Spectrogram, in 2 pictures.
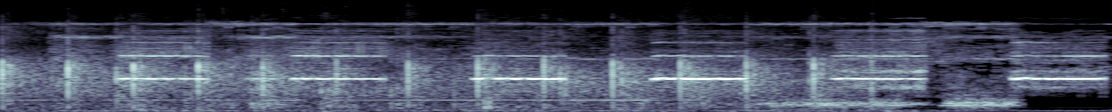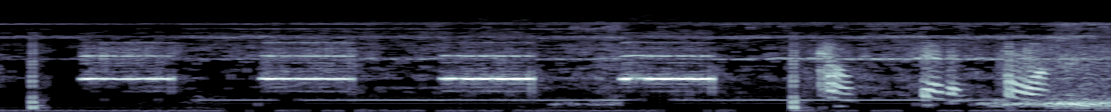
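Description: Electronic gym round timer beeping: a run of short, evenly spaced high beeps a little under a second apart, stopping shortly before the end, over background music and the noise of people training.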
